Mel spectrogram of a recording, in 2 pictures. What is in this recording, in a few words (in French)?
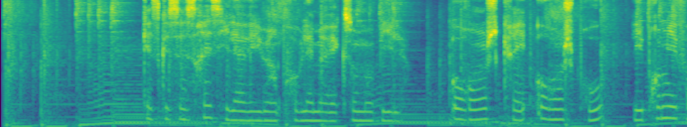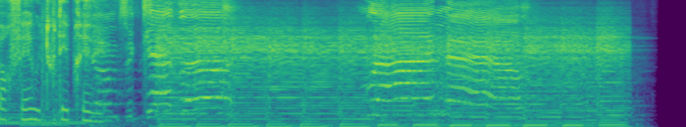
Jeune adulte, VOIX ADO JEUNE ADULTE; ORANGE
